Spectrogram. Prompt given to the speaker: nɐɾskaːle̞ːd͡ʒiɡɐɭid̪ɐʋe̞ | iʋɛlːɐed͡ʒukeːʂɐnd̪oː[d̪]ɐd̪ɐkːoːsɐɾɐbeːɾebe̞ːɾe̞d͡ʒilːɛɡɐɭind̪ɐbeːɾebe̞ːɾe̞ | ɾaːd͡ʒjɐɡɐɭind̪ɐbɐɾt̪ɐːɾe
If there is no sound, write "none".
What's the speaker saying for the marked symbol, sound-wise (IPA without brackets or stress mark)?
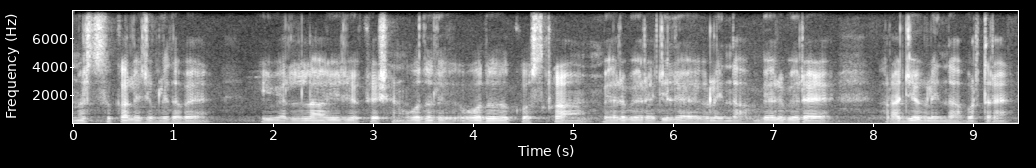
d̪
